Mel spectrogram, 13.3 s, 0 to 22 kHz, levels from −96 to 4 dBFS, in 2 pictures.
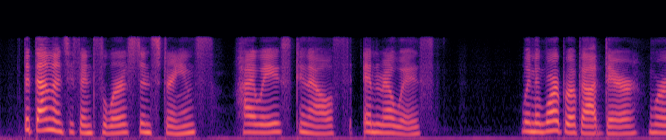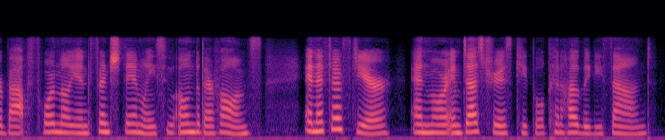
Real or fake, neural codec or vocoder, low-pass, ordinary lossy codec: fake; codec, 16 kHz, 0.5 kbps, FunCodec, trained on Chinese and English, 25 frames a second; 7.2 kHz; Opus, 64 kbps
